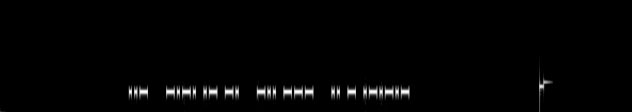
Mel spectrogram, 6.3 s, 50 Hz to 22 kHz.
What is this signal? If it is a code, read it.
Morse code, heard as a keyed tone, about 42 wpm, 700 Hz. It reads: U CAN DO IT.
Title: Sentences from Top 100 Words and Abbreviations 45wpm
